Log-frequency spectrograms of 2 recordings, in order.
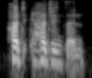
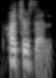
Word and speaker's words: Hutcherson: Michael Athen would not look like Josh Josh Hutcherson Hutchinson Hutcherson.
